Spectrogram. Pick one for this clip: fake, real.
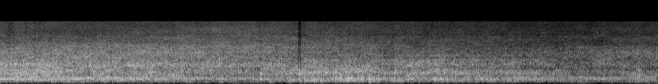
fake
